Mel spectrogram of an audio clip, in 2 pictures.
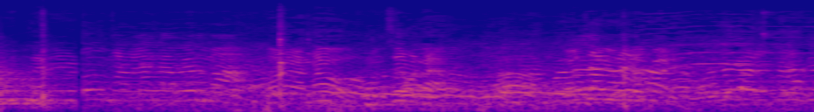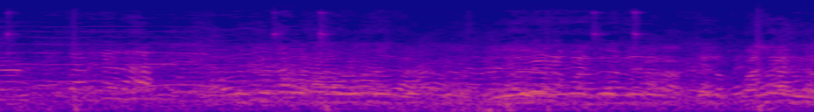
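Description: Several men talking over one another in close, busy chatter, with a couple of short sharp knocks.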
